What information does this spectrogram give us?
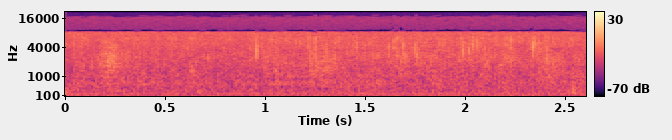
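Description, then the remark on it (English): Steady rain patters against a window, a dense, even hiss dotted with faint scattered taps of individual drops, with no voices. “Jesse stares out a rain-streaked window.”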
